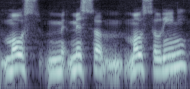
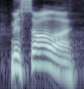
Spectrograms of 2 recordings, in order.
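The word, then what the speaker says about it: Missoula: No, not Missolini. Missala, Montana. I tried to pronounce it. I was like, Lord, don't let me say Mussolini. And I did it. I said it. Oh, see? We need to be more connected. Missala. Missala, Montana. I'm still probably saying it wrong.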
